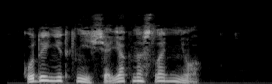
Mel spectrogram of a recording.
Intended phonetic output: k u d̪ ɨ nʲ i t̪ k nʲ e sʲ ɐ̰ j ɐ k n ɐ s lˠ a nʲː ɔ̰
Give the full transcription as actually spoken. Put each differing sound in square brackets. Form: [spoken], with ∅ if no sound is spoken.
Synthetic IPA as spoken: k u d̪ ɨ nʲ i t̪ k nʲ [i] sʲ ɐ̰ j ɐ k n ɐ s lˠ a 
